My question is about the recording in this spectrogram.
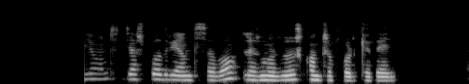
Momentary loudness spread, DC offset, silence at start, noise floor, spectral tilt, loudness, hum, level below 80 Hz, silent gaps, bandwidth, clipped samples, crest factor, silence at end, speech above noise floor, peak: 18 LU; under 0.1%; 0.85 s; -75 dBFS; -5.5 dB/octave; -22 LUFS; none; -66 dBFS; none; 7.4 kHz; under 0.1%; 16 dB; 0.75 s; 53 dB; -8 dBFS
